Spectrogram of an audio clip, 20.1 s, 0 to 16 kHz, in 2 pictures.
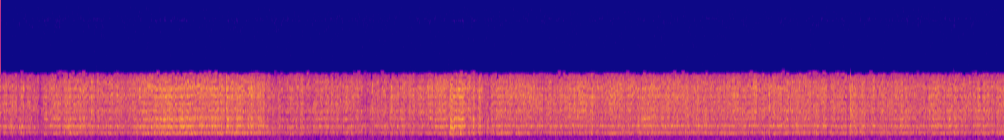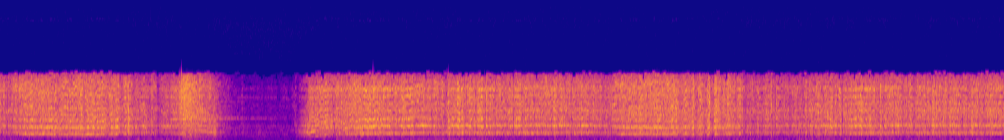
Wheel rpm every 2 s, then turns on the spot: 230, 230, 230, 230, 230, 200, 90, 220, 220, 230.
none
